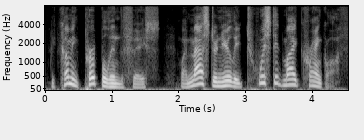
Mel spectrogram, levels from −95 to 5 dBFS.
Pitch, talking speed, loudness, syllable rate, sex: 160 Hz, 160 wpm, -17 LUFS, 4.5 syllables/s, male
